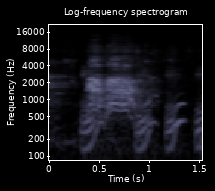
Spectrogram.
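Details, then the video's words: A little pet dog barking at people: loud, harsh barks with rising then falling tone, a long bark followed by two shorter ones in quick succession. "Little dog barking at people"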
